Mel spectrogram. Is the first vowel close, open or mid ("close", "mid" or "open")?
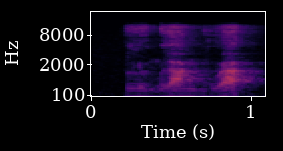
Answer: close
